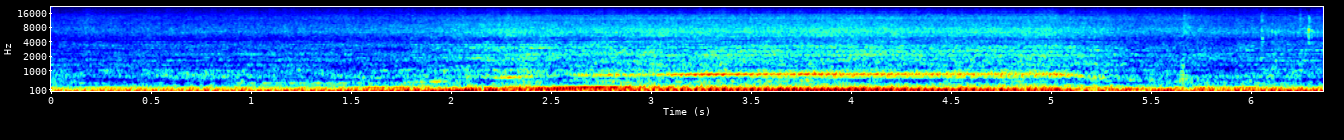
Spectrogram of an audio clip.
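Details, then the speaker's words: Engine restarted hot after a drive on a 95°F day, carburetor hot, running a minute or two after a hot-soak restart (owner suspects boiling fuel); steady idle rises smoothly into a held rev and drops back cleanly; normal running. "It's been running for what, a minute or two? Still doing good."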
